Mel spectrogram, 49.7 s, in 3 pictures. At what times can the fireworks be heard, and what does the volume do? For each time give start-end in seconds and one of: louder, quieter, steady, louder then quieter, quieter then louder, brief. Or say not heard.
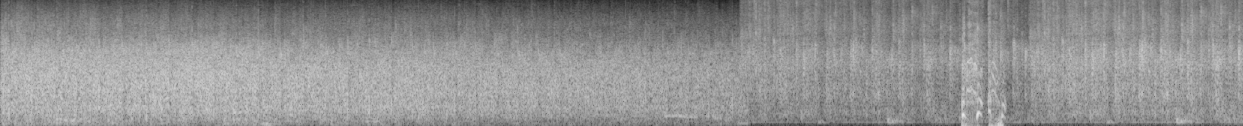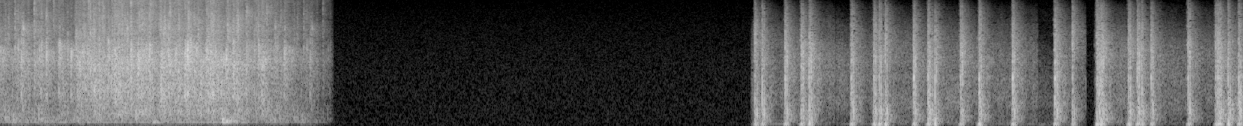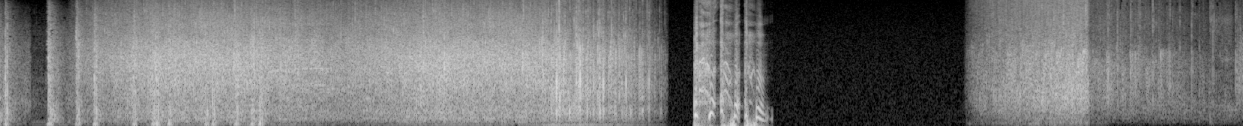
26.6-36.9 steady.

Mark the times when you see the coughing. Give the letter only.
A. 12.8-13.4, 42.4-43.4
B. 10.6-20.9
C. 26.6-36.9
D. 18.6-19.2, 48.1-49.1
A.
